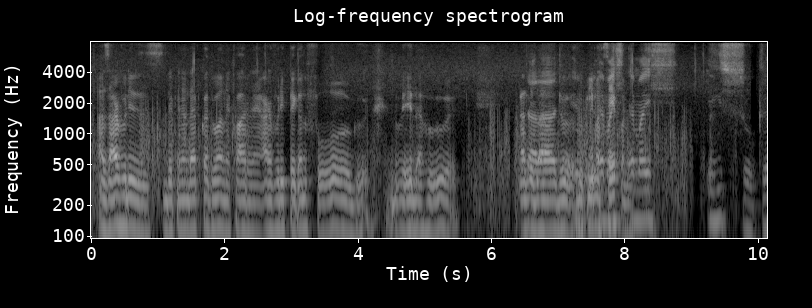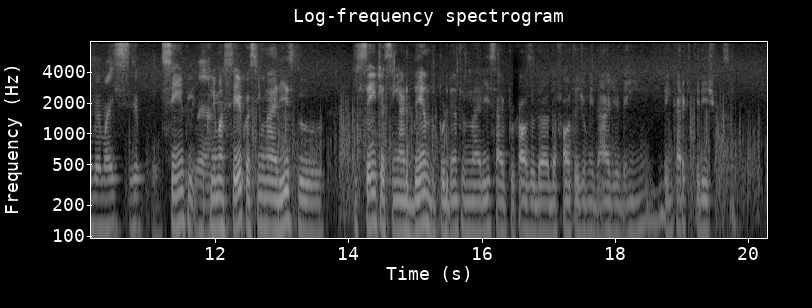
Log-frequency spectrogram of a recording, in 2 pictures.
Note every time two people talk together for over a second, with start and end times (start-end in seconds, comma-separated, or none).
6.5-8.2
